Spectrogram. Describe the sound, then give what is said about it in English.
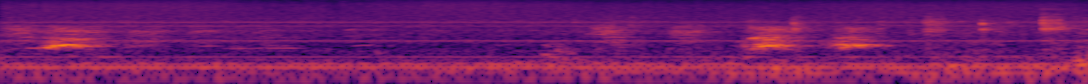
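A dog barks outside a few times, one short bark early and a quick pair later, over a steady low background rumble. “I think it's a dog.”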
